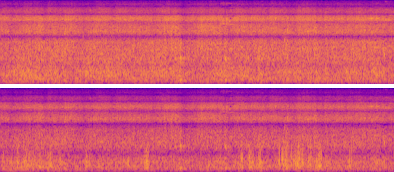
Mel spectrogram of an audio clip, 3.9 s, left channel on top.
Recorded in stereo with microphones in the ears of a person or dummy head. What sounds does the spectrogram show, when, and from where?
0.0 s a machine running: 15° left (ahead or behind)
